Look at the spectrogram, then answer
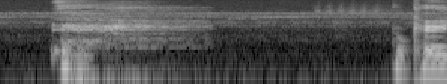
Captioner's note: Ace sighs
